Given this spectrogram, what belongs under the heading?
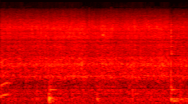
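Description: A pot of turkey lentil soup ingredients, including onions, sizzles steadily as it is stirred, with occasional soft scrapes and knocks of the utensil over the constant frying hiss.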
